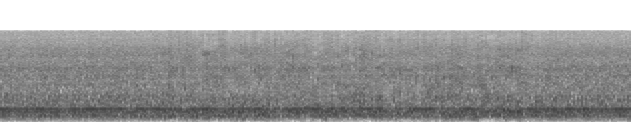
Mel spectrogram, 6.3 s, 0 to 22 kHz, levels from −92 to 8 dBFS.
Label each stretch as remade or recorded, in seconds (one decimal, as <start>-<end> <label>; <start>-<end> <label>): 0.0-1.6 recorded; 1.6-5.4 remade; 5.4-6.3 recorded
